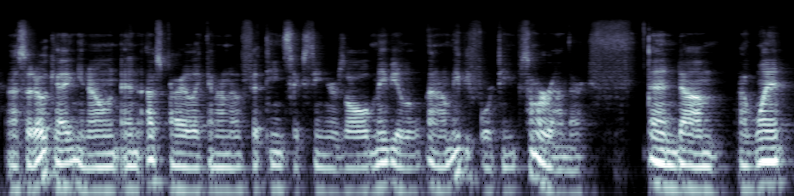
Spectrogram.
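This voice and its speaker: A man's voice: a bass voice, quick pace, creaky, fairly bright tone. A middle-aged man being interviewed, telling stories in an informal, rambling, conversational way. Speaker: interview guest, metal singer and guitarist. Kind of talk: casual conversational storytelling.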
